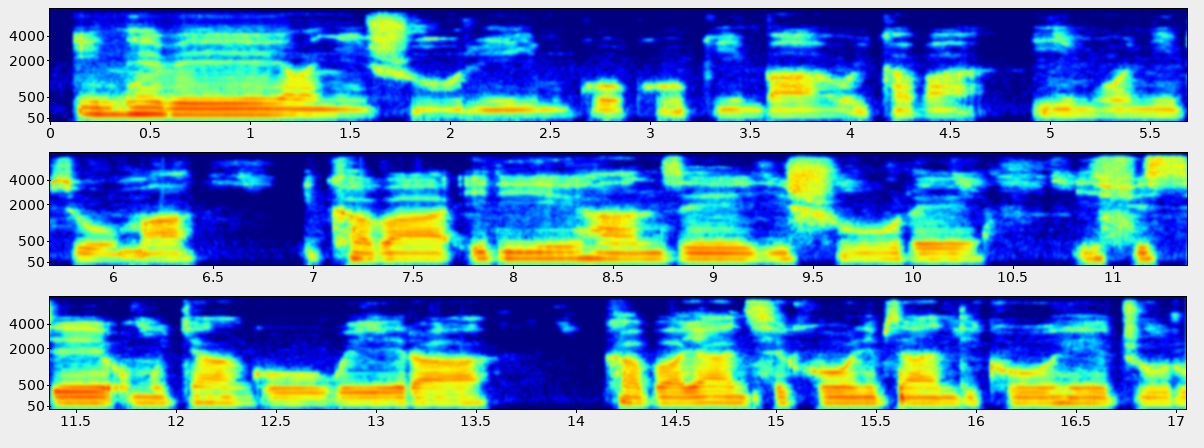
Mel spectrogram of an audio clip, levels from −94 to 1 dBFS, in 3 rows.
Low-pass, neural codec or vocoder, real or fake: 7.2 kHz; none; real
